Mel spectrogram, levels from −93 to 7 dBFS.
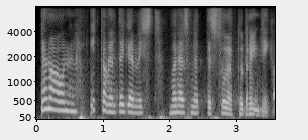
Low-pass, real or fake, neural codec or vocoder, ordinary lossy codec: none; fake; codec, 16 kHz, 1 kbps, FreqCodec, smaller model; none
